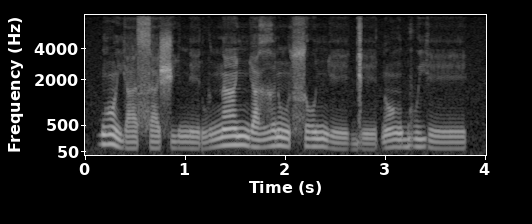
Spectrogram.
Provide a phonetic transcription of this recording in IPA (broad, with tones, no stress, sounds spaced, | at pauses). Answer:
ɡ ɔ̃˦˨ j a˨ s a˨ ʃ i˨ n e˨ ɾ u˧ n ã˦ ɲ a˧ ɣ ə˦ ɾ ũ˧ s o˦ ɲ eː˨ ɡ eː˨ ɗ ɔ̃˦ ɡ͡b u˦ j eː˧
